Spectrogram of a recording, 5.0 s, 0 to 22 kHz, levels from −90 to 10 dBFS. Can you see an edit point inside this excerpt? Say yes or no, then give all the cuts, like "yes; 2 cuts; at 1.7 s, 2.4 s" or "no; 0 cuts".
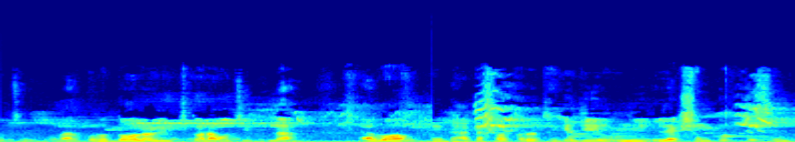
yes; 1 cut; at 2.7 s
